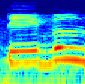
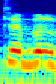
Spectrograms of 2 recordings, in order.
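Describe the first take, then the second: First: The word is said fully, like the word table. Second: The word is said softly with a reduced vowel. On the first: The speaker calls it wrong. "ना बोल करके" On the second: The speaker calls it right. "बोलना है"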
